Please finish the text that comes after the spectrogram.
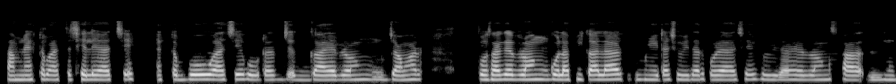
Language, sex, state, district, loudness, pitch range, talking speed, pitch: Bengali, female, West Bengal, Dakshin Dinajpur, -17 LUFS, 215-225 Hz, 175 wpm, 220 Hz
